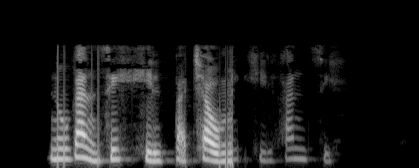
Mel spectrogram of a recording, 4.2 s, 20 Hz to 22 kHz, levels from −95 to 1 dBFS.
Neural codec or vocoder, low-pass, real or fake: none; 7.2 kHz; real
